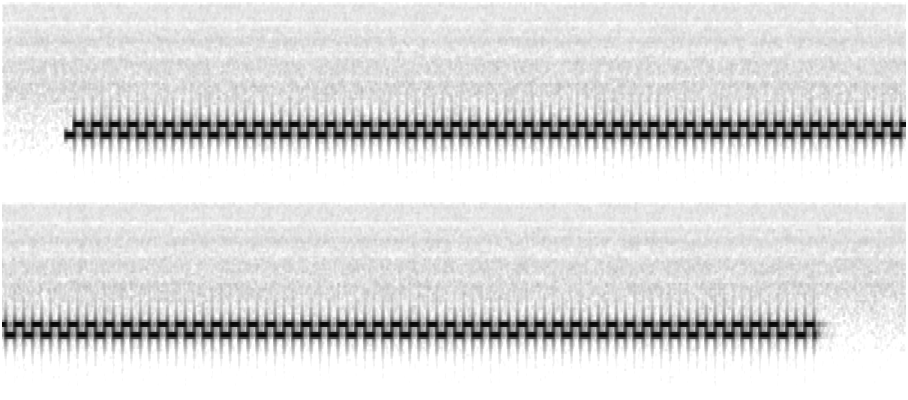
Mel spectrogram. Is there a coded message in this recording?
No, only a tone that alternates evenly between two pitches, with room echo.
